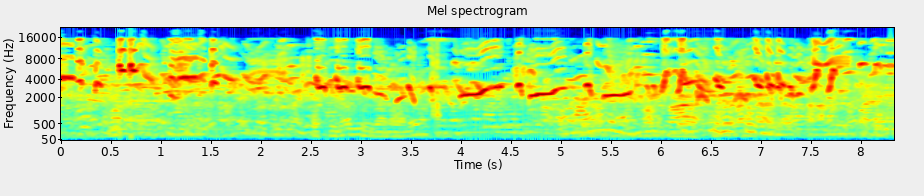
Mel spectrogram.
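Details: Ngeplong-style song of an orange-headed thrush mixed with whistling: a long, varied stream of clear upslurred and downslurred whistles, rapid chatters and piercing squeaky notes, steady and loud for over eight seconds.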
